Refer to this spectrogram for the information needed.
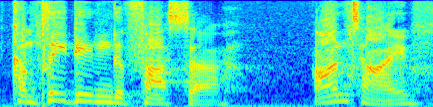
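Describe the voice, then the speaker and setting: A man in his early twenties with a Vietnamese accent, giving an earnest prepared speech to an audience, phrasing deliberately. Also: a little high, very animated, noisy background. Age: early 20s. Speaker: scholarship program student speaker. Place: live benefit event before an audience.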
